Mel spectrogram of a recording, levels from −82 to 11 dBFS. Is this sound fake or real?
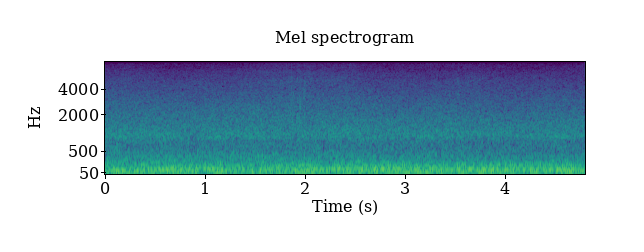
real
